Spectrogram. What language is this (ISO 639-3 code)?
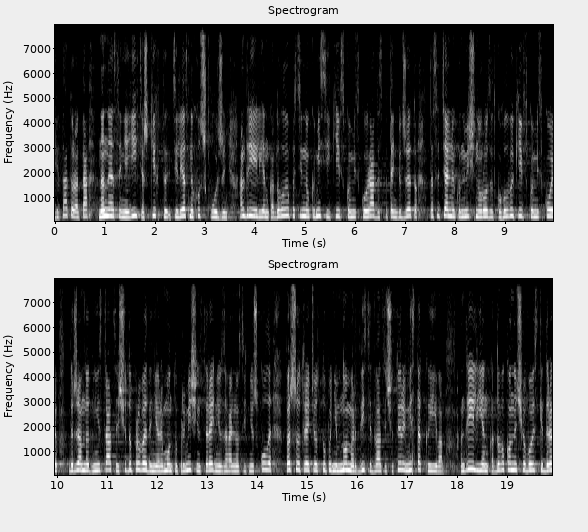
ukr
